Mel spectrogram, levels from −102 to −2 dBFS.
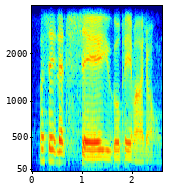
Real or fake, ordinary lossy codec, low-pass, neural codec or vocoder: real; Opus, 16 kbps; 3.6 kHz; none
